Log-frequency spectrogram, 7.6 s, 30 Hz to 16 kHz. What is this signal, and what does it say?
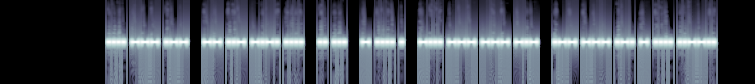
Morse code, heard as a keyed tone, about 51 wpm, 700 Hz. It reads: HOW MUCH IS THE BOOK WORTH?
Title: Sentences from Top 1000 Words - Review Part 1 - 50wpm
